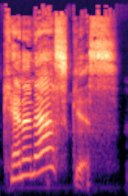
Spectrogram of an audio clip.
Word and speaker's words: Kananaskis: Kananaskis.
